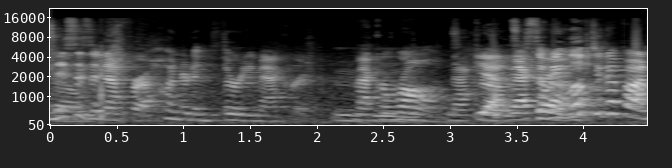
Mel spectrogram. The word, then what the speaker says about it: macaron: So the macarons would be like the American way to pronounce it, and macaron is the French way.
